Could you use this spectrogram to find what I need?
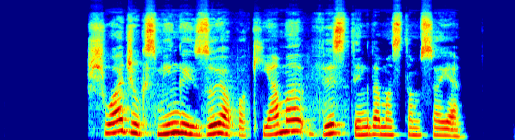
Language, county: Lithuanian, Klaipėda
